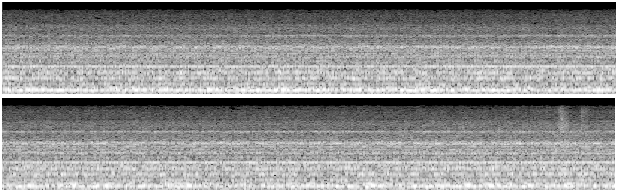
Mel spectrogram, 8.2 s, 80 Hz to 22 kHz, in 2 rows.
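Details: Frigidaire Gallery front-load washer GLTF1670AS1 final spin with bad motor bearings: steady whirring drone with a hard, gritty whine through the slower spin, likened to a Pratt & Whitney JT8D jet engine.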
